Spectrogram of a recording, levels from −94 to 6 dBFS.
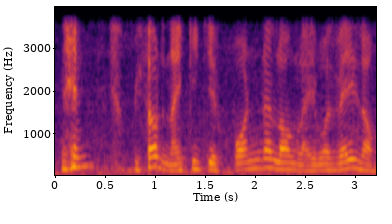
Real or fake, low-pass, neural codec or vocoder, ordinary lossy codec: fake; 3.6 kHz; vocoder, 22.05 kHz, 80 mel bands, WaveNeXt; none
